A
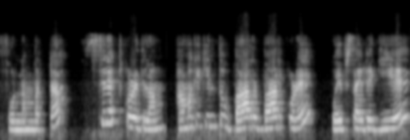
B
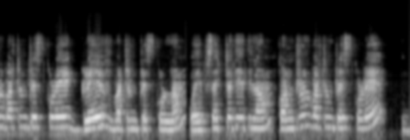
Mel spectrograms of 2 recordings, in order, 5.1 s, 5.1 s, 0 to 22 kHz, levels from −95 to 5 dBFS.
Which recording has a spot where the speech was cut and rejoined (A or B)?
B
